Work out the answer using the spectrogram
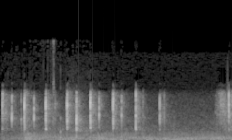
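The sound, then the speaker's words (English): Faint, rapid clicking of game controller buttons, many light plastic taps in a fairly steady rhythm with brief pauses, heard alone without talk. “I'm hearing controller sounds or something.”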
